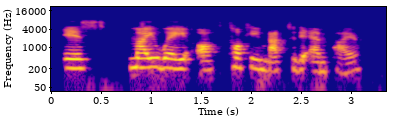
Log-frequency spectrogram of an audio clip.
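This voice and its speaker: Speaking fairly slowly, a woman with a Filipino accent uses a fairly high pitch. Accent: Filipino accent, non-native English. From Philippines. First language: Tagalog. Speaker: nurse and poet. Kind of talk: conversation at an online event. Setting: online event. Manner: halting, with repetitions and fillers.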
